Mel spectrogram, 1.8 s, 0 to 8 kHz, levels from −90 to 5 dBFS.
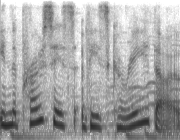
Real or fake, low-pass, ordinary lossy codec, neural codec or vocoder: real; 7.2 kHz; Opus, 32 kbps; none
